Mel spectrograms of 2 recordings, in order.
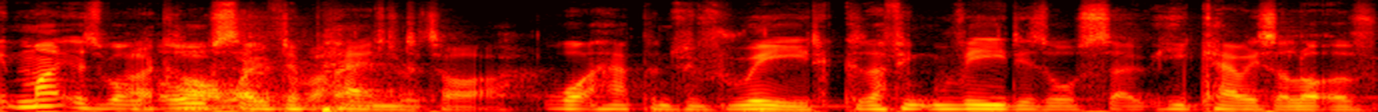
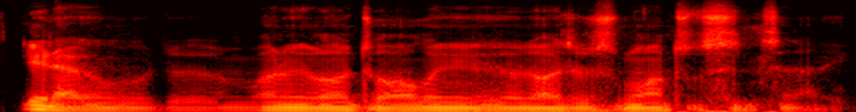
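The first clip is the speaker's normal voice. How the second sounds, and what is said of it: Imitates another person's voice. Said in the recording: “compared to Belichick ... That's actually a really good impression.”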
